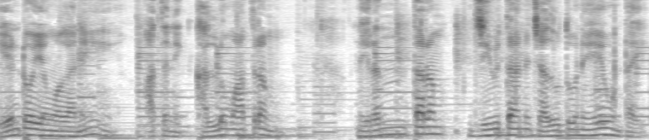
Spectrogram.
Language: Telugu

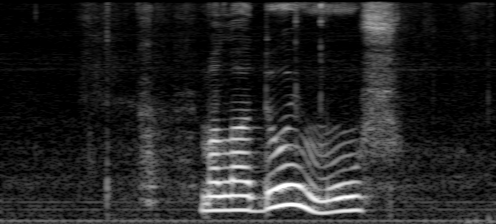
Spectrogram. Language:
Russian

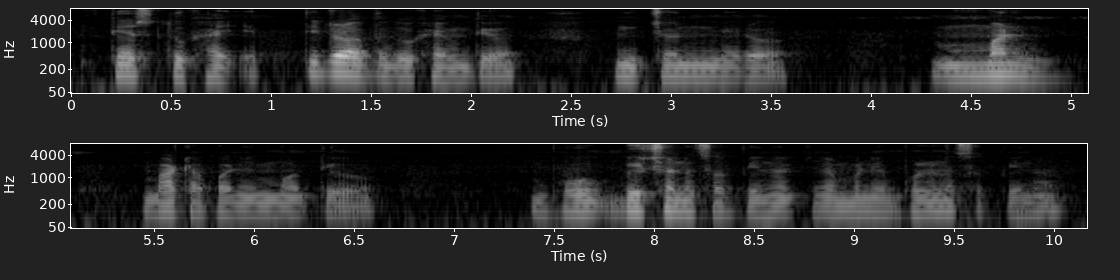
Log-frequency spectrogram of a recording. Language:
Nepali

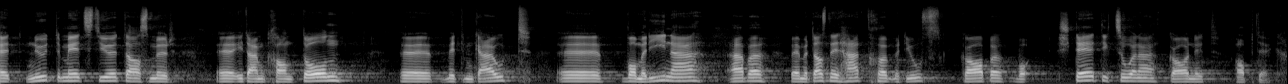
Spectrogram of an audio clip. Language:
Swiss German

